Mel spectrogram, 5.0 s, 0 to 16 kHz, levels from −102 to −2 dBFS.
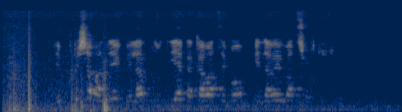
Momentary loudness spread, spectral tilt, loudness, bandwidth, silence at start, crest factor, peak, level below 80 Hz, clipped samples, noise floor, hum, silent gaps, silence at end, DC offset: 17 LU; -3.5 dB/octave; -54 LUFS; 11 kHz; 0.05 s; 30 dB; -28 dBFS; -72 dBFS; under 0.1%; -88 dBFS; 50 Hz at -85 dBFS; none; 0.95 s; under 0.1%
